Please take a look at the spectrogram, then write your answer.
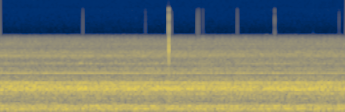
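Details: Rebuilt Mr. Heater Contractor Series torpedo heater, thermostat set low in summer, running about a minute: steady, even roar of fan and flame with no surging, popping or sputtering; burner running properly at full output.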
